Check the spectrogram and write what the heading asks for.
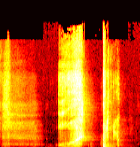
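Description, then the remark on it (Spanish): A voice imitates the wet, productive cough of pneumonia: a breathy lead-in, then a rough, rasping throat-clearing burst followed by one short, sharp cough, with no other sound around it. “Exacto, el sonido que deberías asemejar con neumonía es tos, pero le faltó algo. Tos productiva.”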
